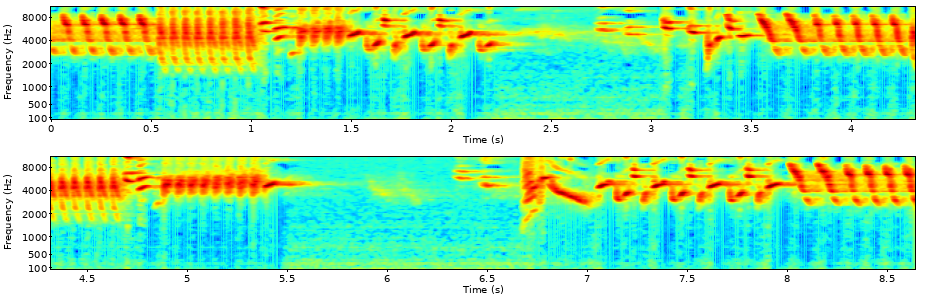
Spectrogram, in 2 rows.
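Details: European goldfinch, one year old, Mouzaia, Algeria, 2012: loud dense buzzy rattles alternating with quick tinkling twitter phrases, in three sections broken by short quiet gaps.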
